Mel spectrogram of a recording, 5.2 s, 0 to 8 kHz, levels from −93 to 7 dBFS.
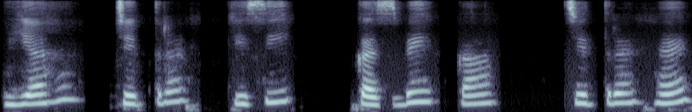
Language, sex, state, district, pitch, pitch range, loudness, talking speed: Hindi, male, Madhya Pradesh, Dhar, 250 Hz, 225-280 Hz, -18 LUFS, 80 wpm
